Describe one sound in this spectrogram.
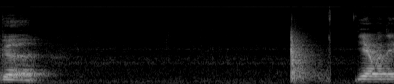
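A glass is set down on a table with a knock.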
